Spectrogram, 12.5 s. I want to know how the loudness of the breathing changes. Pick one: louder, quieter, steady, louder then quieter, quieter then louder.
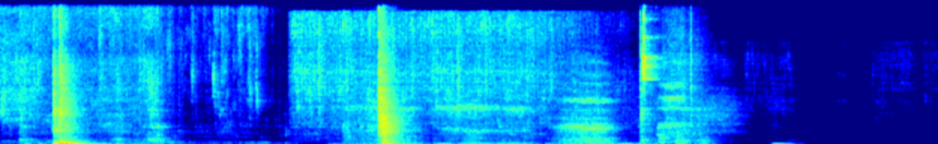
louder then quieter.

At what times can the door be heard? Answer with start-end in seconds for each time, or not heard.
0.2-2.1, 4.6-5.5, 8.5-9.4.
